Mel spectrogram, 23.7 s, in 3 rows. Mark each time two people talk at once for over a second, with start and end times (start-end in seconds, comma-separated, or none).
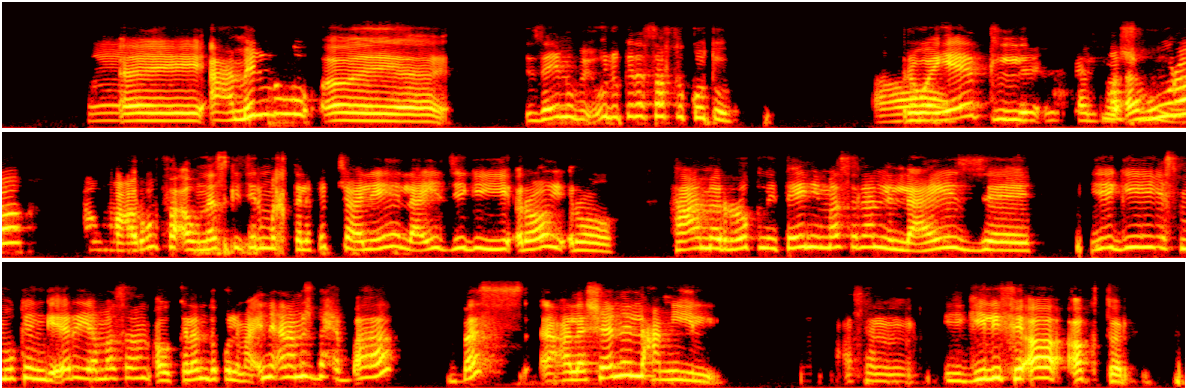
none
